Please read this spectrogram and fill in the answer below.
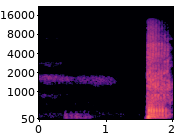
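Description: A pause of near silence, then near the end a short, loud, breathy vocal noise from a man just before he starts speaking.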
